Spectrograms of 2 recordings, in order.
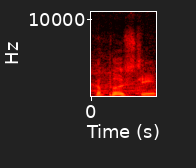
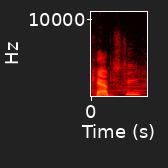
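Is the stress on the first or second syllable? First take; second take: second; first. First: The stress is on the second syllable. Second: The stress is on the first syllable. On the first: The speaker calls it right. "it is the emphasis on the second syllable" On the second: The speaker calls it wrong.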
